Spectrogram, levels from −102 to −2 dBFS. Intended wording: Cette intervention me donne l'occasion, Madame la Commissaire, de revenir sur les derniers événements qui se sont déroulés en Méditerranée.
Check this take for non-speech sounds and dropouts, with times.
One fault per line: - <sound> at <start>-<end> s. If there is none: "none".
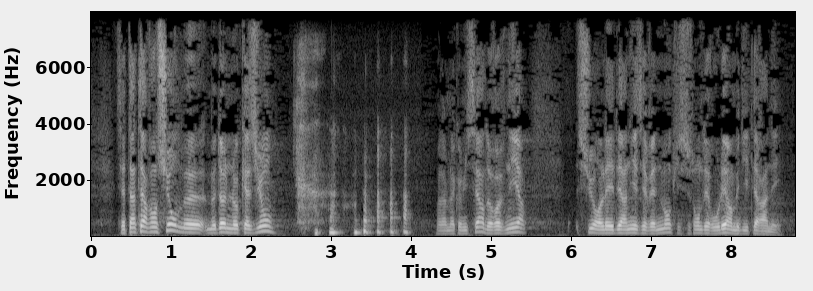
- laugh at 2.5-4.1 s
